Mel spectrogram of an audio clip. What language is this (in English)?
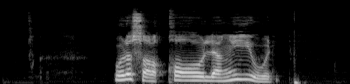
Kabyle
